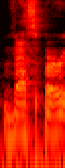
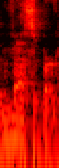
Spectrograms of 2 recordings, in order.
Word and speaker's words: VSEPR: you just pronounce it Vesper even though I know the S comes first before the E typically people pronounce it Vesper okay and Vesper is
